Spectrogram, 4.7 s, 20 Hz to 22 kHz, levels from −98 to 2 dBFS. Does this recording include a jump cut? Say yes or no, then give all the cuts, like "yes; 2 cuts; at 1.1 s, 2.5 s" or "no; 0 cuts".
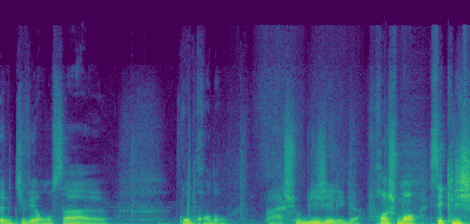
no; 0 cuts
